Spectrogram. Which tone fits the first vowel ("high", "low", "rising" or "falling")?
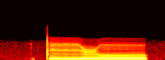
low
